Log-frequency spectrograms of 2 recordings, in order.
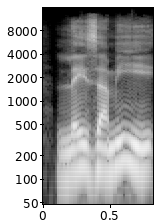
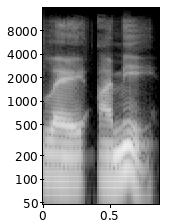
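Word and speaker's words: les amis: So, leami isn't pronounced lei. No, that s jumps over and it becomes one single fluid sound.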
